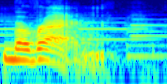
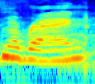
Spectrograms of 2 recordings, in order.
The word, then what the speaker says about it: Merengue: i eat it so i believe the name of this villager is meringue i do think it's a mistake on the localization team on the nintendo's part and they just never fixed it so she's merengue oh meringue it's up to you i mean it's kind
